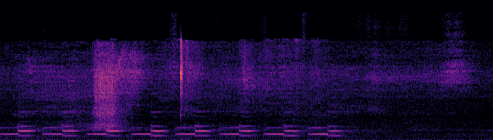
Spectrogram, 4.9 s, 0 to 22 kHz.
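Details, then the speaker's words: 2007 Ford E350 Econoline XLT with AdvanceTrac RSC, inside the cab: a repeating high-low two-tone warning chime about twice a second. The suspected cause is moisture in a wiring plug, to be fixed with silicone grease. "it Chimes again like this we're going to get some silicone grease and take care of that once and for all"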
